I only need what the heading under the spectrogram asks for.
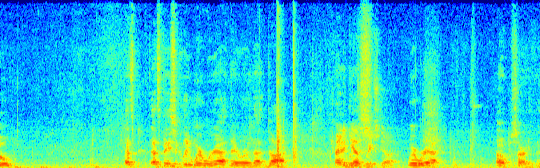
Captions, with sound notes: That's basically where we're at there, where that dot. Trying to guess-- - [Voiceover] Which dot? - --where we're at. Oh, sorry.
